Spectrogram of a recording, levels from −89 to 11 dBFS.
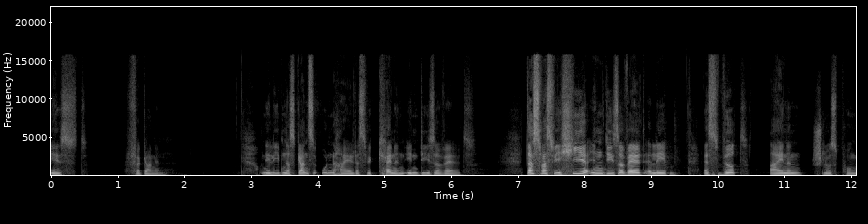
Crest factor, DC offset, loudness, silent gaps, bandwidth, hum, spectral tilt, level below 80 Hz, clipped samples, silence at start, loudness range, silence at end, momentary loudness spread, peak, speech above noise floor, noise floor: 26 dB; under 0.1%; -33 LUFS; none; 16.5 kHz; none; -3.5 dB/octave; -76 dBFS; under 0.1%; 0 s; 10 LU; 0 s; 17 LU; -10 dBFS; 52 dB; -85 dBFS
